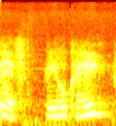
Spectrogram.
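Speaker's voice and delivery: breathy, voiceless half-whisper. Casting a message spell to check on viv: half-whispering. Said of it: "casts message and whispers".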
